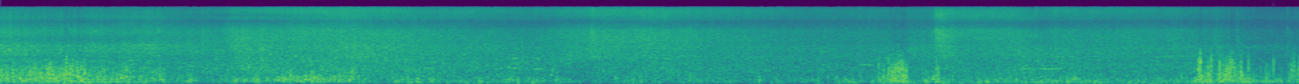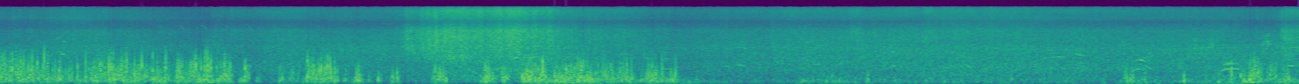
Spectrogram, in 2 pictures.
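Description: Small sea waves breaking and washing up a sandy beach, with wind buffeting the microphone in loud gusts.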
